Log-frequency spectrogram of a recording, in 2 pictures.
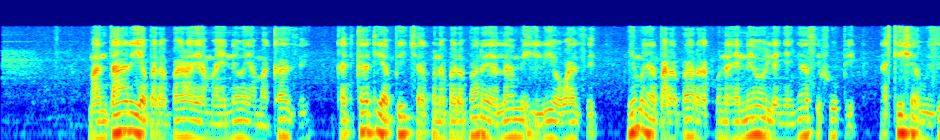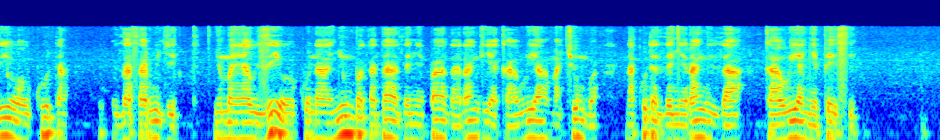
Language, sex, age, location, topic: Swahili, male, 25-35, Nairobi, finance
